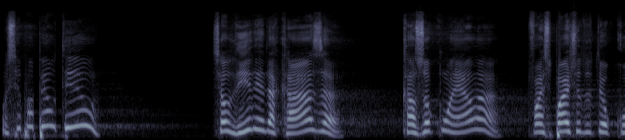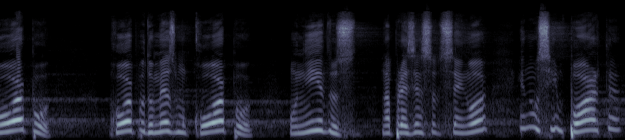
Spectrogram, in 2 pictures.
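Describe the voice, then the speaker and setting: A man's voice: very high voice, expressive, measured pace. A man giving an interactive church talk to couples, asking the audience questions and calling on people by name. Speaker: speaker at a church couples' meeting. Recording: long hall reverb.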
